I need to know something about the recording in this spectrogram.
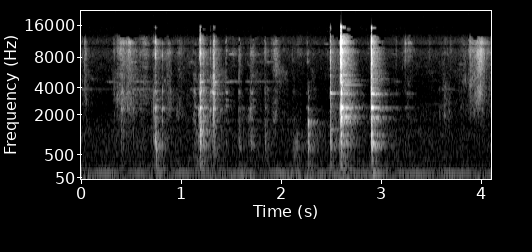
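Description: A metal pick scrapes and clicks against a metal plate.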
